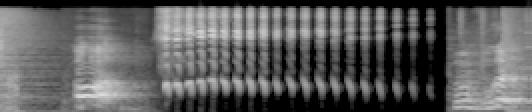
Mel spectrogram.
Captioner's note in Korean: 놀라서 뮤트된 채로 웃음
